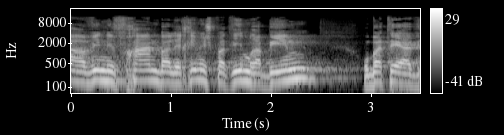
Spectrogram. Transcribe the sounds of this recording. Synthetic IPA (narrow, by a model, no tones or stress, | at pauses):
aʁavinivχanbealiχimːiʃpat̪iimʁabim | ubat̪ead̪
